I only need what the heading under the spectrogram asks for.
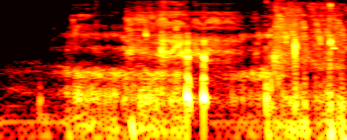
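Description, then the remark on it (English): Someone drinks water, with two distinct gulping swallows in quick succession set against breathy, rumbling noise. No one speaks. “Very soothing to hear someone drink water.”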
